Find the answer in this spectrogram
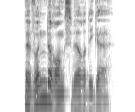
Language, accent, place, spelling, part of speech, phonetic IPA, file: German, Germany, Berlin, bewunderungswürdige, adjective, [bəˈvʊndəʁʊŋsˌvʏʁdɪɡə], De-bewunderungswürdige.ogg
- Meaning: inflection of bewunderungswürdig: 1. strong/mixed nominative/accusative feminine singular 2. strong nominative/accusative plural 3. weak nominative all-gender singular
